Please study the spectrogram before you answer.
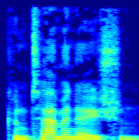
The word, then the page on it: contamination: anglais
